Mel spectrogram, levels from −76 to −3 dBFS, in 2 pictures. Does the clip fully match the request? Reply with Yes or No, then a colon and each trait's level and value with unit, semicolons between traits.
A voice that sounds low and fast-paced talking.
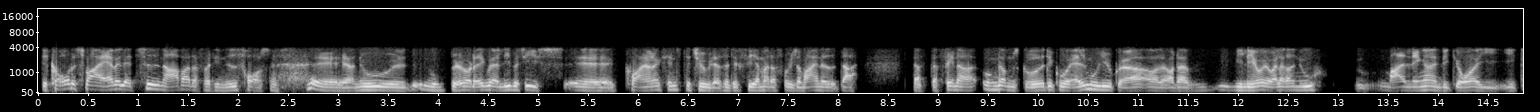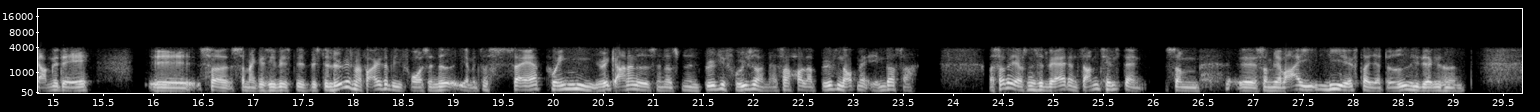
Yes: low, 120 Hz; fast, 250 wpm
